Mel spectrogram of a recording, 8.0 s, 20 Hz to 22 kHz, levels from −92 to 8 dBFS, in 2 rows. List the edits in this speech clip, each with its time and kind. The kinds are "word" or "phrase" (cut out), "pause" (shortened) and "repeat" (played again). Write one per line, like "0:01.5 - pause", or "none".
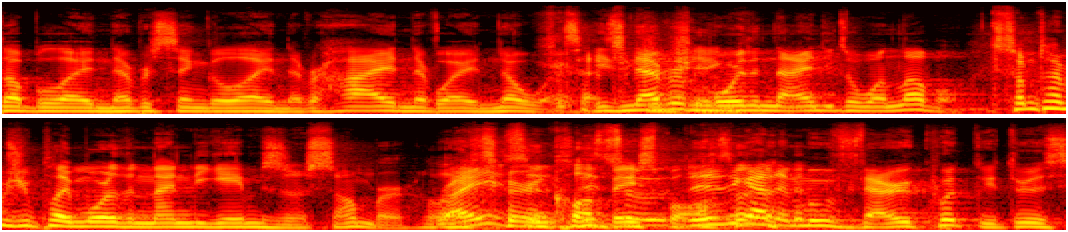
0:01.6 - word
0:02.6 - word
0:03.1 - word

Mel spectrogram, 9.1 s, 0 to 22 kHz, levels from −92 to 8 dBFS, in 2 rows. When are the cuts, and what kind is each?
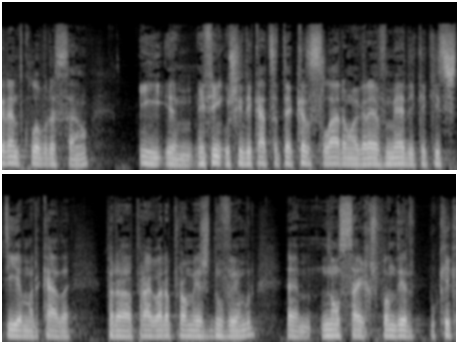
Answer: none

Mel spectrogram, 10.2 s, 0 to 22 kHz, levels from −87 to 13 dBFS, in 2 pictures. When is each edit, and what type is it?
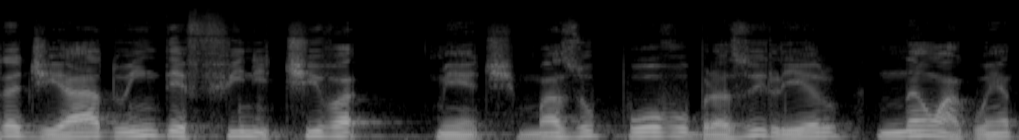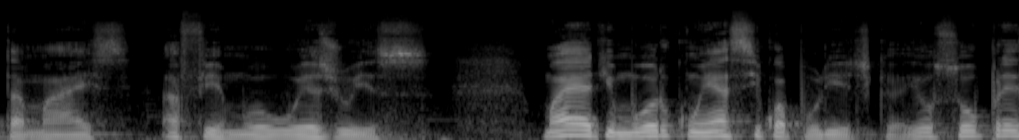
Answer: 0:04.3 - pause
0:05.8 - pause
0:08.1 - word
0:08.9 - word

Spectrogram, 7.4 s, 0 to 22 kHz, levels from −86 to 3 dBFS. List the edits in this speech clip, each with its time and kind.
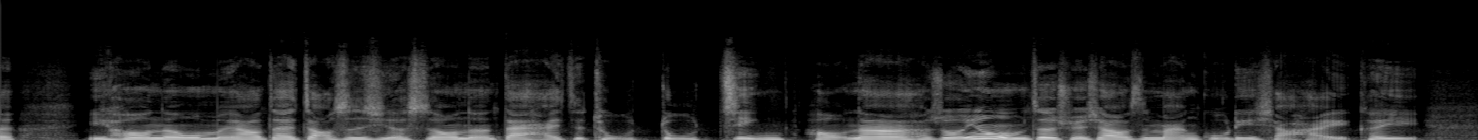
0:04.0 - pause

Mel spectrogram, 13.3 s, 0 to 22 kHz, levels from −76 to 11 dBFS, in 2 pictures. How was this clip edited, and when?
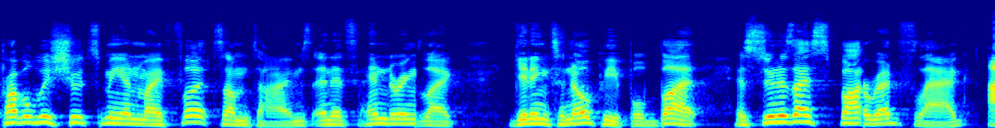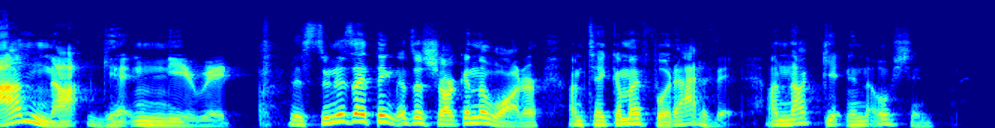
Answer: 0:02.8 - phrase
0:05.8 - phrase

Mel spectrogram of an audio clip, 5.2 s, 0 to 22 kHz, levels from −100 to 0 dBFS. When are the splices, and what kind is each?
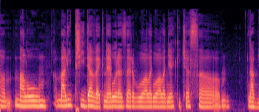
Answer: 0:01.0 - pause
0:02.2 - word
0:03.0 - repeat

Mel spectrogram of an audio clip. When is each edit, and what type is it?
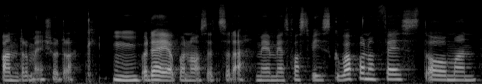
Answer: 0:02.6 - word

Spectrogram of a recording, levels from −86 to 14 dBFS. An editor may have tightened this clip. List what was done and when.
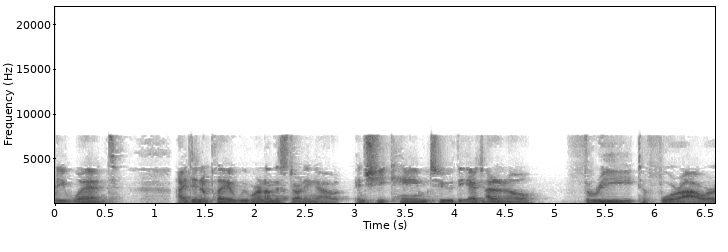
0:01.1 - pause
0:02.2 - phrase
0:04.3 - phrase

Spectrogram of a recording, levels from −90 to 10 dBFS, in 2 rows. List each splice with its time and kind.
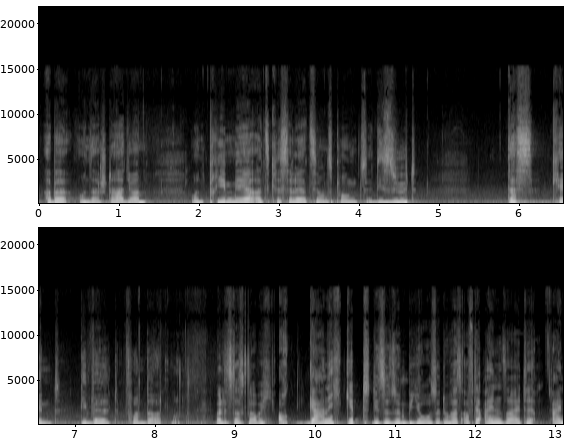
0:09.5 - pause

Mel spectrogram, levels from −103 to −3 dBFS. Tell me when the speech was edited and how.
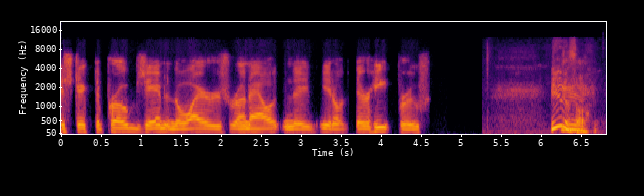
0:03.5 - word

